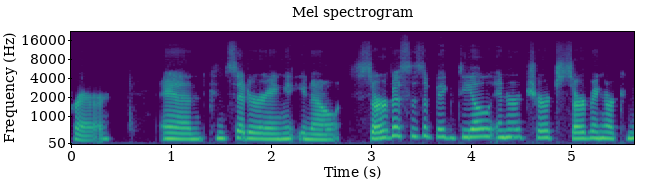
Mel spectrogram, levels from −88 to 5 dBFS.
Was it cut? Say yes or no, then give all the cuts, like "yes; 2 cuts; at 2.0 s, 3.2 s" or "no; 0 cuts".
yes; 1 cut; at 2.8 s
